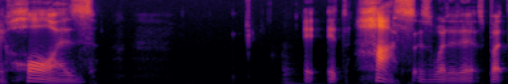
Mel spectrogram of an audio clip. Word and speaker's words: Hasse: it all different ways the correct pronunciation is Hoss like you're laughing ha ha ha but then you put an s on the end Hoss some people say Hoss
